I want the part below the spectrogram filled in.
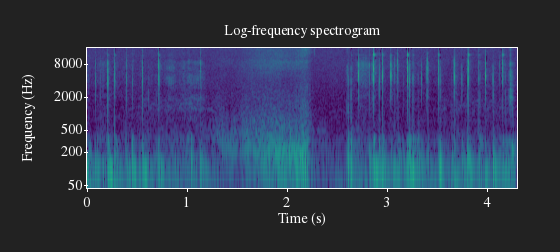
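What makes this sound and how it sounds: Long nails tap and scratch a small, hollow glass serum bottle with a paper label and a dropper top. Quick, dry clicks come first, then a rising, rasping scratch that cuts off abruptly. After a brief pause, another run of rapid taps follows.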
